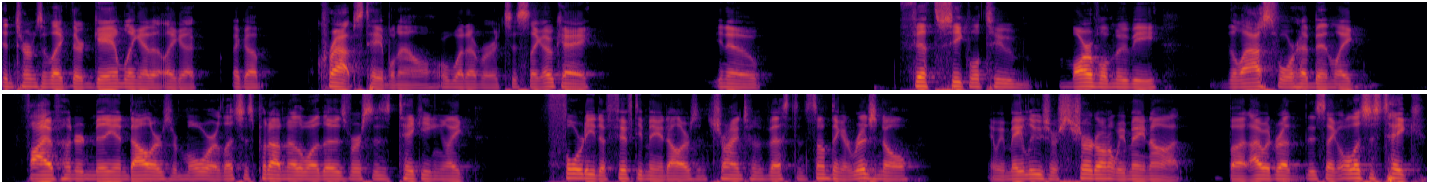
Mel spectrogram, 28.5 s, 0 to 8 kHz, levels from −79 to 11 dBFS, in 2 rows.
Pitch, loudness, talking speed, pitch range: 120 Hz, -27 LUFS, 175 wpm, 110-125 Hz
